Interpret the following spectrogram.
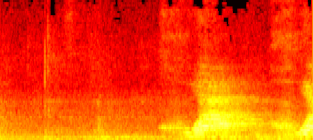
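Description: Quiet hall tone, then about a second and a half in a loud, high-pitched voice cries out, rising in pitch.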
